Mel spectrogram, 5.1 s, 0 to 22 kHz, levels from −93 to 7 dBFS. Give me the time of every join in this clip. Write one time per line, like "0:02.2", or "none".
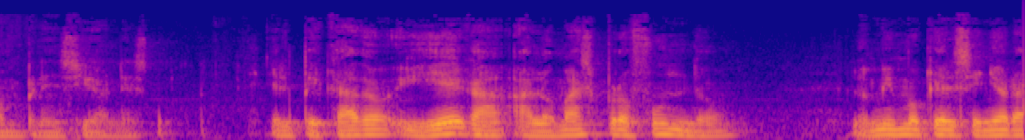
0:01.2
